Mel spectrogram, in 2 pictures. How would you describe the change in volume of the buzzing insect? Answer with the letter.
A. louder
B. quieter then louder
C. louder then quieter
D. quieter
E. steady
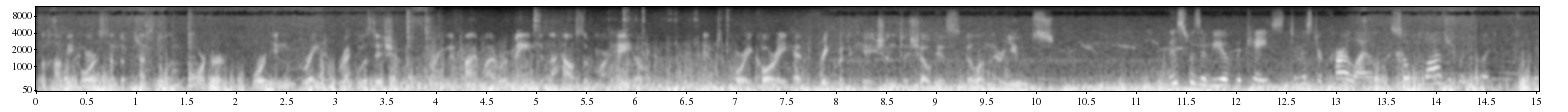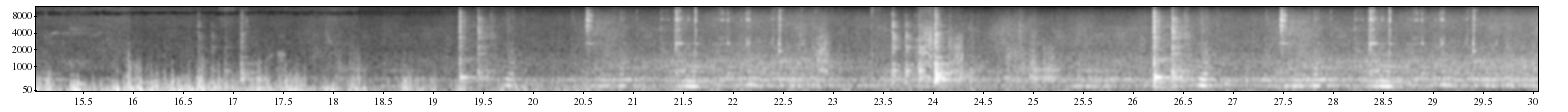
A.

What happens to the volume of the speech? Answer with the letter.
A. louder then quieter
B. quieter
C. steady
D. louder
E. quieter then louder
C.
